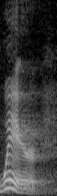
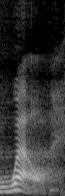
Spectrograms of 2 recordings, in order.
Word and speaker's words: well: So, they'll think that you're saying where instead of well, because the L sound at the end is not about lifting the tongue up. It's not about that LL sound. It's about that weird sound.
